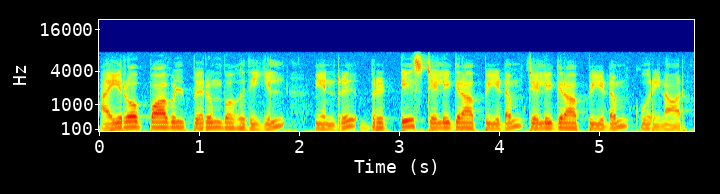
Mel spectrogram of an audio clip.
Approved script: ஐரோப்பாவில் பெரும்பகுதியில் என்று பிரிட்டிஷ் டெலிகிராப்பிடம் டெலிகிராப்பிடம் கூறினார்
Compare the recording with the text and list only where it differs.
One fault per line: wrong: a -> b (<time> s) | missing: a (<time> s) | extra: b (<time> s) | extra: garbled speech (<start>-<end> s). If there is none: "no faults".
no faults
